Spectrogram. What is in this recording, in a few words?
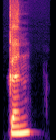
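"gen1", Chinese; HSK3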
